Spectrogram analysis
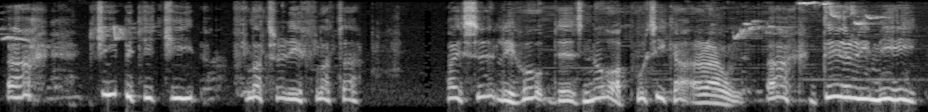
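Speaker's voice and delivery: high, sing-song Scottish cheeping, "poor wee me" drawn out; a wee man hamming up a hurt baby bird; Scottish feegle squeaking like a chick; fake bird cheeping. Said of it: "it yelled".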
